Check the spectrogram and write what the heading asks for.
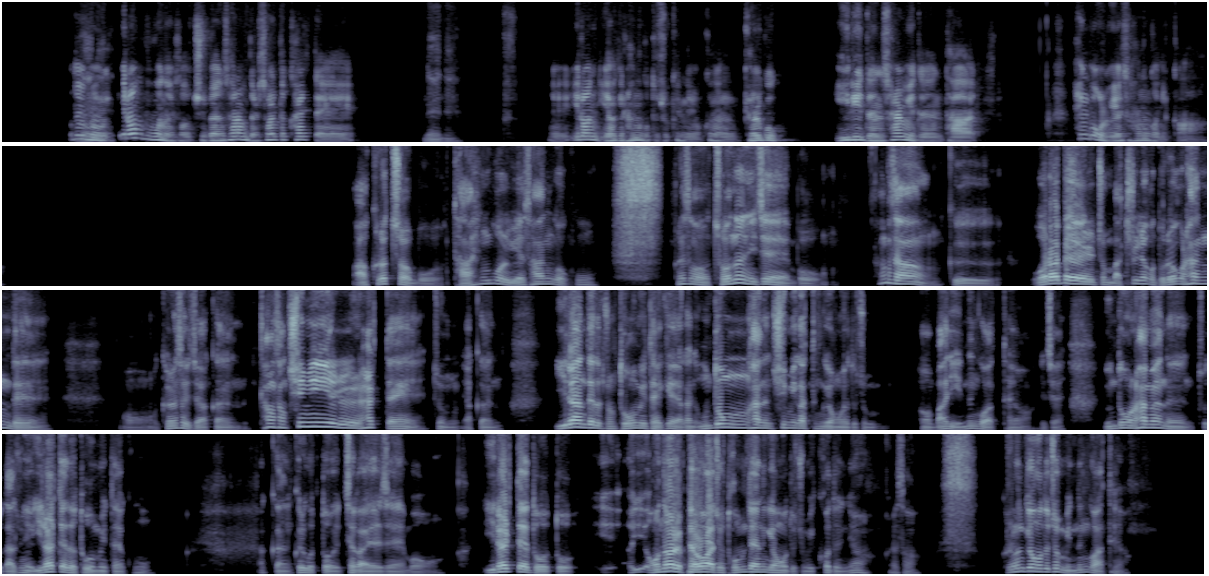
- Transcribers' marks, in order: other background noise; tapping; teeth sucking; teeth sucking
- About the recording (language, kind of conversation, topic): Korean, unstructured, 취미 활동에 드는 비용이 너무 많을 때 상대방을 어떻게 설득하면 좋을까요?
